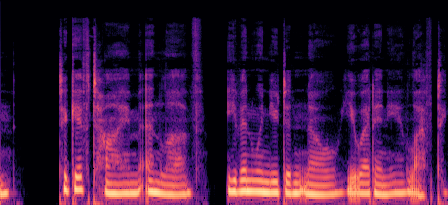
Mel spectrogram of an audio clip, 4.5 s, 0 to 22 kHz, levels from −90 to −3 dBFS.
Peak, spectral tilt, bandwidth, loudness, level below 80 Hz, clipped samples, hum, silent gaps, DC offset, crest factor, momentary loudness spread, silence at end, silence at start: -4 dBFS; -8.5 dB/octave; 8.6 kHz; -18 LUFS; -46 dBFS; under 0.1%; none; 0.39-0.55 s, 2.18-2.25 s; under 0.1%; 12 dB; 9 LU; 0 s; 0 s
